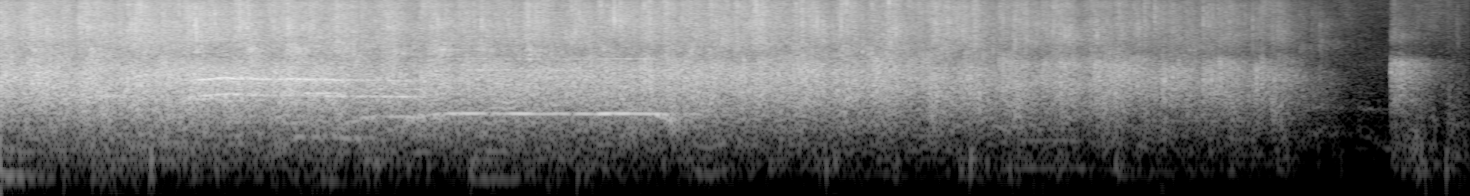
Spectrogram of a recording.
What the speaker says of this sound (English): Maybe give you one more round of applause for these students.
